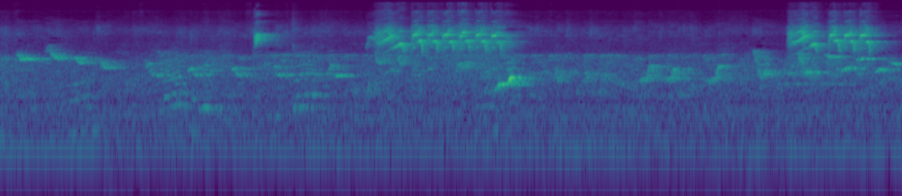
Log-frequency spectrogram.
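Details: Little spiderhunter lure call to stimulate other birds: varied descending whistles and sharp chips, with two fast high rattling trills, over a faint steady low hum.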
